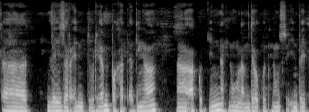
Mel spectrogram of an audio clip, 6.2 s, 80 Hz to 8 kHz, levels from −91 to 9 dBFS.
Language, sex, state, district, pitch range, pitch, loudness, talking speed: Mizo, male, Mizoram, Aizawl, 105-120 Hz, 110 Hz, -17 LUFS, 205 wpm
